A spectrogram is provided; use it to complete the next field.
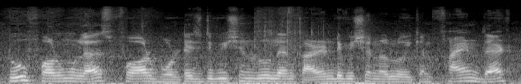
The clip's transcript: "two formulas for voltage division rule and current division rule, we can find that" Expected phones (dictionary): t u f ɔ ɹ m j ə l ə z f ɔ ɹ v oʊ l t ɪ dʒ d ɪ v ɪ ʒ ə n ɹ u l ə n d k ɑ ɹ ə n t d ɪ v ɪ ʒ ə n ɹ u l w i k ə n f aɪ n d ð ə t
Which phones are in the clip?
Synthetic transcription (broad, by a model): t u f ɔ ɹ m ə l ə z f ɔ ɹ b oʊ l t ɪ dʒ d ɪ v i ʃ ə n ɹ u l ə n d k ɑ ɹ ə n t d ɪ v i ʃ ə n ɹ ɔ l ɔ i k ə n f aɪ n d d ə t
